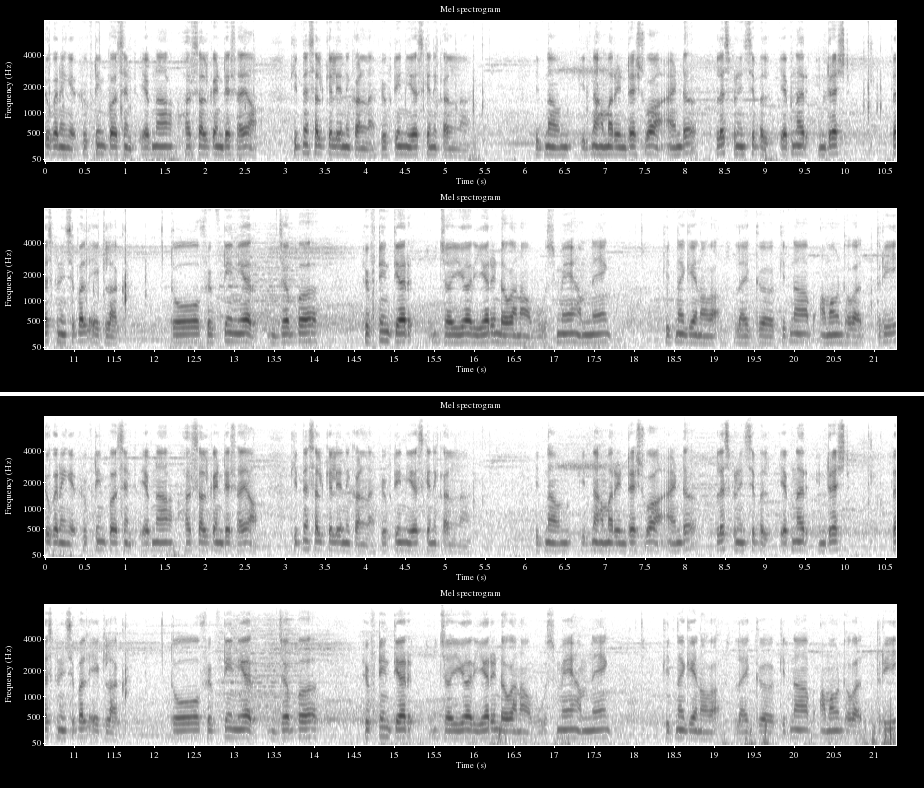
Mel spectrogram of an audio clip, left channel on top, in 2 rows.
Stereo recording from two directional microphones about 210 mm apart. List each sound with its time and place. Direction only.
0.0 s speech: 20° left (ahead or behind)
6.8 s speech: 25° left (ahead or behind)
